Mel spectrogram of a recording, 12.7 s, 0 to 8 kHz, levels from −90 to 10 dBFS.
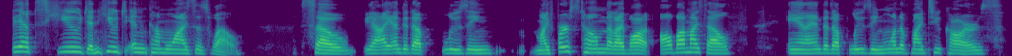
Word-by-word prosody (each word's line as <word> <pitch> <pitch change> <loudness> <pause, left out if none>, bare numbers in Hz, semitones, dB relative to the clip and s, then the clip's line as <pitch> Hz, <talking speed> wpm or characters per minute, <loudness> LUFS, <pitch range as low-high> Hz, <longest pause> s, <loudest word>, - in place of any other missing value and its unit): It's 250 -1 0
huge 245 -2 -3
and 190 +2 +3
huge 250 +1 -3
income 210 -2 -3
wise 185 -2 0
as 170 -1 -6
well, - - -4 0.7
so, 165 -5 +3
yeah, 175 -1 0
I 185 +2 +2
ended 195 0 -1
up 170 -1 +3 0.2
losing 180 -1 -2 0.3
m 290 - -22
my 170 +1 0
first 250 +8 0
home 205 -2 0
that 190 -2 +1
I 180 -1 +6
bought 180 0 +4
all 190 +3 +3
by 220 +1 +5
myself 190 -7 +2 0.7
and 185 0 -1
I 180 - 0
ended 190 +1 -2
up 185 -1 +2
losing 185 -1 -2
1 200 +1 0
of 195 -1 -4
my 185 -1 0
2 195 +4 -8
cars 165 -2 -2
185 Hz, 160 wpm, -24 LUFS, 175-205 Hz, 0.7 s, I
